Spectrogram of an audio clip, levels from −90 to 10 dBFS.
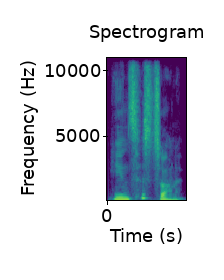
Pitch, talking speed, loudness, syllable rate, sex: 150 Hz, 300 wpm, -16 LUFS, 7.3 syllables/s, male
